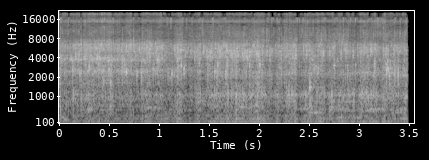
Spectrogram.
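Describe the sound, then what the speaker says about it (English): Fish frying in a pan for a Jamaican brown stew fish, a steady close hiss and crackle of hot oil that continues evenly throughout. "You want to allow the other side of it to fry."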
